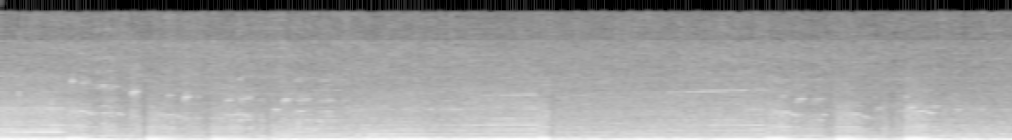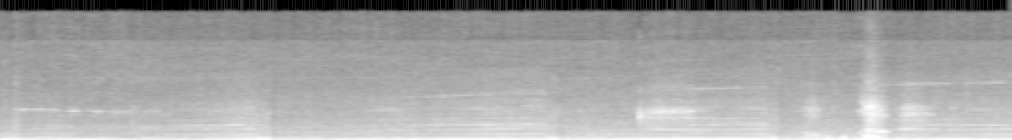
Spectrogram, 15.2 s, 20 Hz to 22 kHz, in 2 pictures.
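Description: GT3 race cars, including a Lamborghini, in the Stock Car Extreme video game at the Red Bull Ring, engines roaring loudly and continuously as they cross the finish line, with rising and falling revs and a brief sharp burst near the end.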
